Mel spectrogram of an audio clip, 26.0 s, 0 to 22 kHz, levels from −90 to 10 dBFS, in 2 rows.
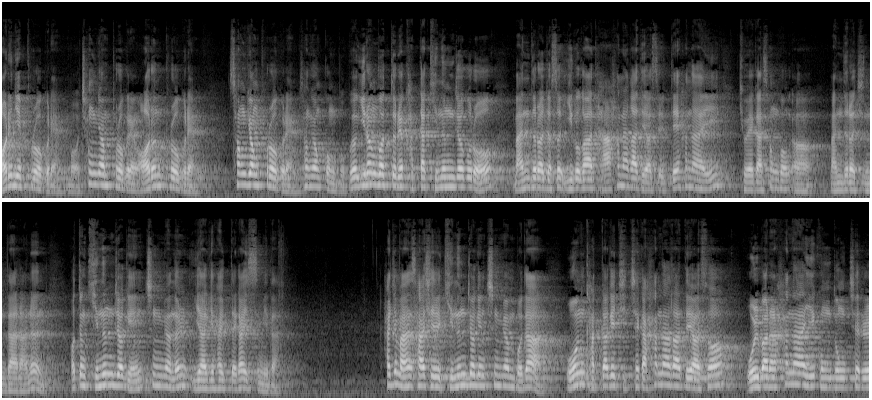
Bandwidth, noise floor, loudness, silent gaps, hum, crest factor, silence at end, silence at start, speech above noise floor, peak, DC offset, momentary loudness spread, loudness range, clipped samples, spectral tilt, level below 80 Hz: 13.5 kHz; -49 dBFS; -17 LUFS; none; none; 16 dB; 0 s; 0 s; 32 dB; 0 dBFS; under 0.1%; 10 LU; 6 LU; under 0.1%; -6 dB/octave; -50 dBFS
